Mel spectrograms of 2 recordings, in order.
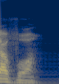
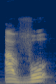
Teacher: uma distinção entre vogal aberta e vogal fechada, uma diferença entre médias abertas e médias fechadas, e, o.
